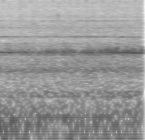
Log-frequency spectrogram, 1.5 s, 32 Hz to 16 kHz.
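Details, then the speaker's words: 2001 Chevrolet Impala 3800 after ZZPerformance intake manifold install and vacuum leak fix, idling: thin steady high squeal from the serpentine belt area; owner unsure whether alternator, water pump or power steering. "I don't know if you can hear the screeching sound it's making but there's definitely something going on with the serpentine Bell area so alternator maybe the water pump um could be the power steering not too sure but something is screeching"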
